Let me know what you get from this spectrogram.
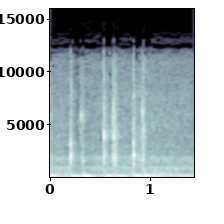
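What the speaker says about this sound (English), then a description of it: "Is someone typing?" Quick, irregular keystrokes on a computer keyboard, a handful of clicks in short bursts close by over a low steady hum, with no talking.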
